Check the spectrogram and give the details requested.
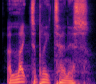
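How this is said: It is said in an abrupt, curt tone. "Doesn't sound very polite, sounds a bit abrupt"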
